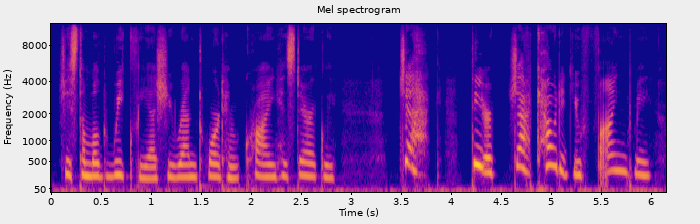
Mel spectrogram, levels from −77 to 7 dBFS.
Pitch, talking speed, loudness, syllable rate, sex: 255 Hz, 175 wpm, -19 LUFS, 5.1 syllables/s, female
